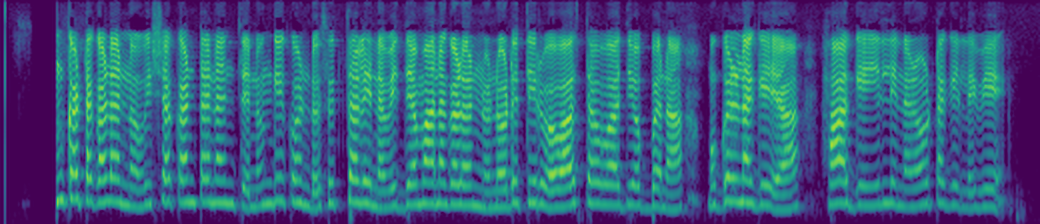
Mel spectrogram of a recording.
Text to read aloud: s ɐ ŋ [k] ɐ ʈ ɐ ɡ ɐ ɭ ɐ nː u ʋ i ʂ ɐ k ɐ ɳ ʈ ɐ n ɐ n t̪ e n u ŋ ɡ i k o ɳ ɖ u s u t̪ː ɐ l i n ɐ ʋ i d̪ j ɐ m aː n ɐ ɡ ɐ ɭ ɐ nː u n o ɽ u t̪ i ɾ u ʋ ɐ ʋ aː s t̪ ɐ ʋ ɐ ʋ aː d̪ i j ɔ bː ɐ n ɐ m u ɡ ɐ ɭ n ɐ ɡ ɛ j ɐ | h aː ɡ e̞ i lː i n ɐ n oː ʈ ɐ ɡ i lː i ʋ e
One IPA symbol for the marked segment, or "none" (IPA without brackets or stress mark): k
